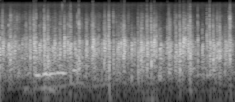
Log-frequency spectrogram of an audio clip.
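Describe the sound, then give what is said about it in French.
Audience applause at a live concert: dense, continuous clapping with a crowd murmur and a voice briefly heard over it. “Applaudissements avec vous.”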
